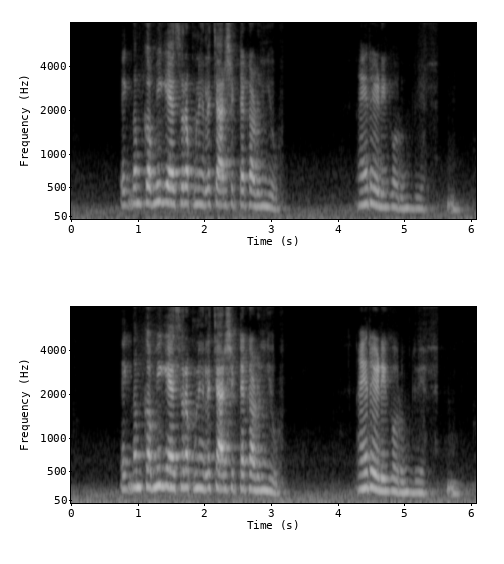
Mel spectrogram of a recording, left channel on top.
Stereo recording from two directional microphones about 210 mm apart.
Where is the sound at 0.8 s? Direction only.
40° left (ahead or behind).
